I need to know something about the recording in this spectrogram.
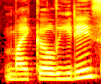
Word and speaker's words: Michaelides: The next book I read was The Maidens by Alex Michaelides, I think his name is pronounced.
